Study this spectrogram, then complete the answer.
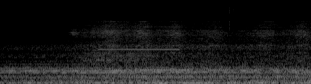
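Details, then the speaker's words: Fiat 500e with a temporary resistor setup in place of the faulty connector, in drive with wheel spinning freely through differential: steady even whine with faint higher tone, no grinding or knocking; drive motor normal. "well it's spinning on the other side from the differential I can hear it there we go well heck yeah so that confirms it that's our issue indeed"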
